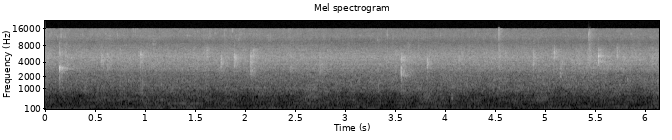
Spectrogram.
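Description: Samosas deep-frying in hot oil: a steady sizzle with scattered crackling pops.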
